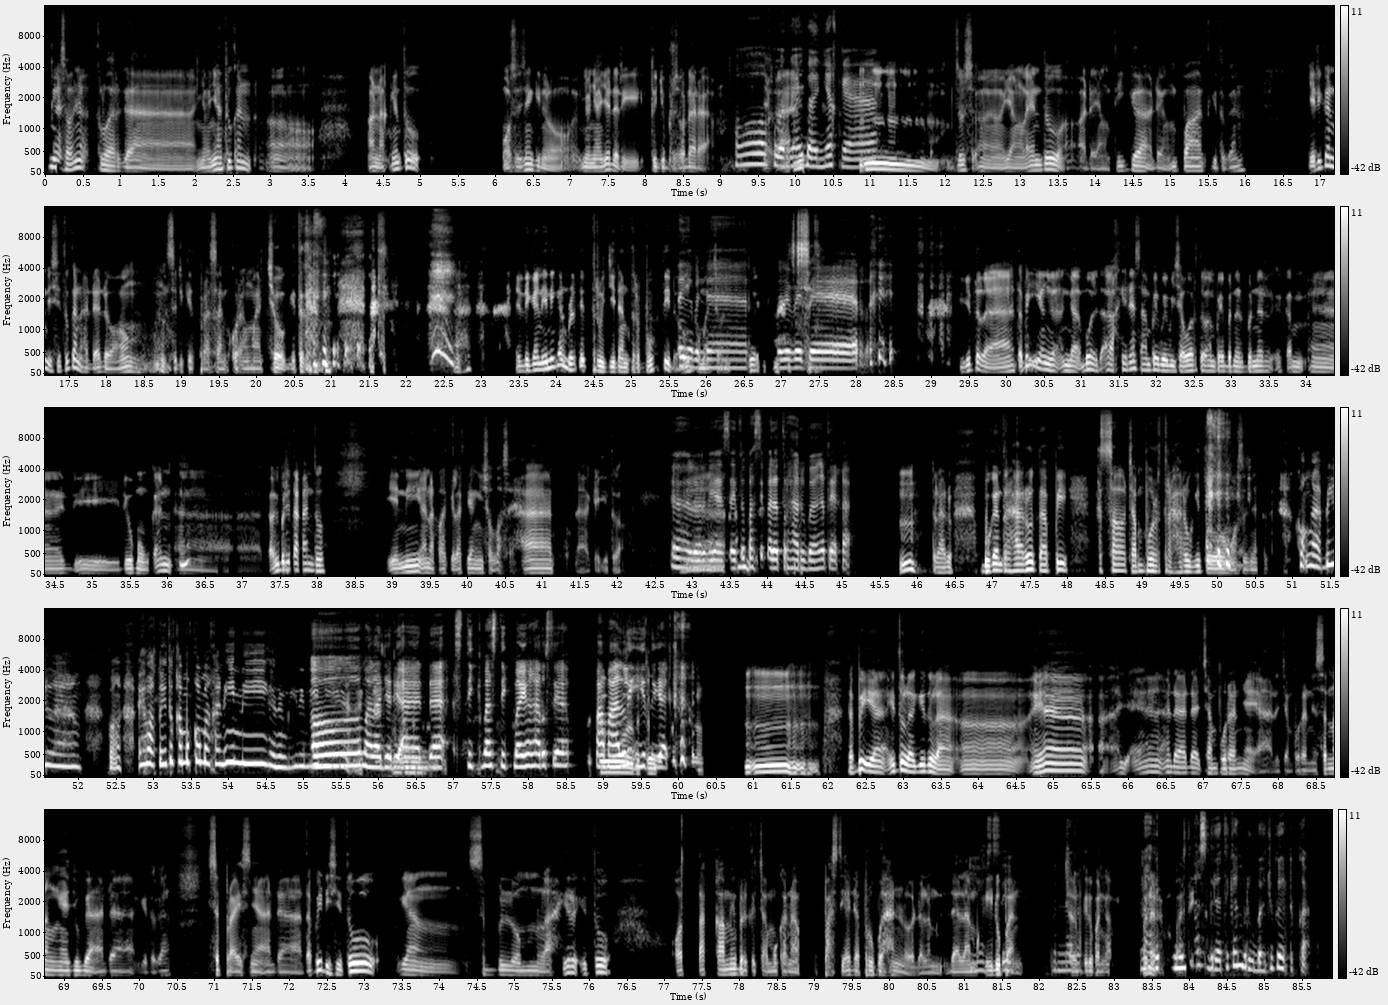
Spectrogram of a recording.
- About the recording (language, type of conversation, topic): Indonesian, podcast, Momen apa yang membuat kamu sadar harus berubah, dan kenapa?
- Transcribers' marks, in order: drawn out: "keluarga"; in Spanish: "macho"; laugh; laughing while speaking: "kan"; laugh; in Spanish: "ke-macho-an"; chuckle; in English: "baby shower"; drawn out: "eee"; laugh; put-on voice: "Kok nggak bilang, Kok, eh … ini kadang begini-begini"; unintelligible speech; laughing while speaking: "Kak"; in English: "surprise-nya"; other background noise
